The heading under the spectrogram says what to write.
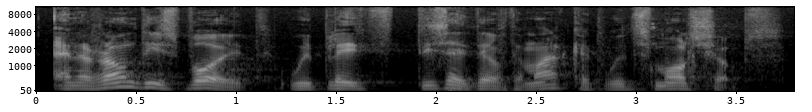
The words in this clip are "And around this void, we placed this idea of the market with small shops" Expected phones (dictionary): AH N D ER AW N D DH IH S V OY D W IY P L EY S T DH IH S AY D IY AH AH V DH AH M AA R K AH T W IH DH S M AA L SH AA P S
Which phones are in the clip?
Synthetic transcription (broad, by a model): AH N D ER AW N D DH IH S B OY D W IY P L EY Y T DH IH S AY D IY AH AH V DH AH M AA R K AH T W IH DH S M AA L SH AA P S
